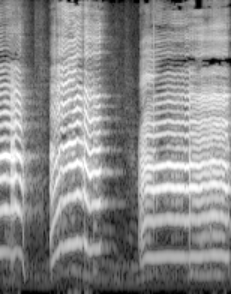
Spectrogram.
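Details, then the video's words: Pet male cockatoo showing off his singing voice indoors. Three loud, drawn-out, strongly harmonic nasal notes: the first short and dropping, the second rising then sagging, the third long and steady. "Cockatoo Singing"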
